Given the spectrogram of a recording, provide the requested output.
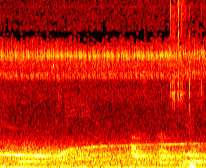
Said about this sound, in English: Good gracious, there's a lot of sirens.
